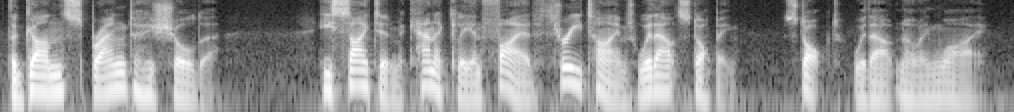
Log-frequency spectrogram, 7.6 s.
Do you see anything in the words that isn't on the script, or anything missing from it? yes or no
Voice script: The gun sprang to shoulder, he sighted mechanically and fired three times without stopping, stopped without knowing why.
yes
